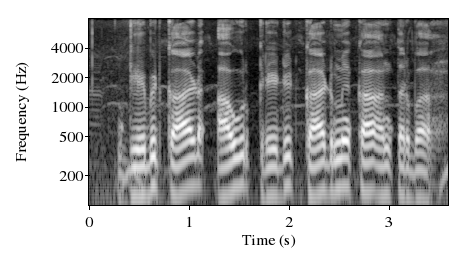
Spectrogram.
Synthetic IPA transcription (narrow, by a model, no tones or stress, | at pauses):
ɖeːbɪʈkaːɾɖaʊɾkɾeːɖɪʈkaːɾɖmẽkaə̃nt̪əɾbaɦ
